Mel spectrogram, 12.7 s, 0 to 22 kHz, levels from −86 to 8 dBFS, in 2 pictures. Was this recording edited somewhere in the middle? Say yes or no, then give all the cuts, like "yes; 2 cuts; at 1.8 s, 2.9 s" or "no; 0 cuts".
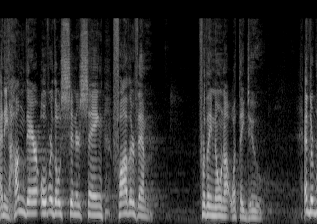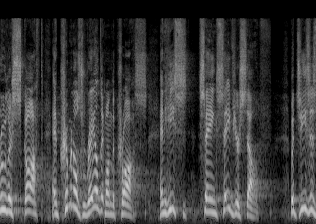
yes; 2 cuts; at 2.7 s, 8.4 s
